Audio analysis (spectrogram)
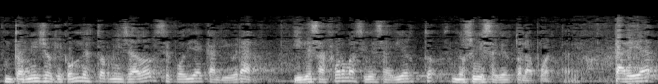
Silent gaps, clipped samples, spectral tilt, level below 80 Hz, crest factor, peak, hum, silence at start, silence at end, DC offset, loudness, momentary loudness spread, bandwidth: none; 0.1%; -5.5 dB/octave; -44 dBFS; 12 dB; 0 dBFS; none; 0 s; 0 s; under 0.1%; -12 LUFS; 9 LU; 10 kHz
